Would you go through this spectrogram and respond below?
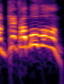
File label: "come on then", Kamikaze; Worms Armageddon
